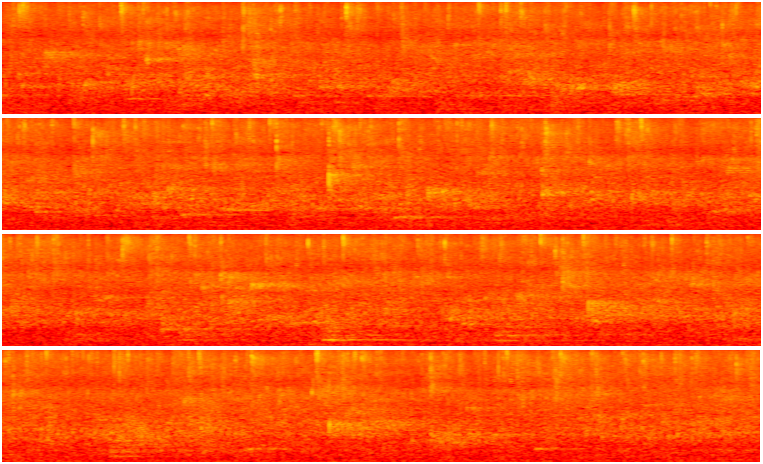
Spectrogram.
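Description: Water drops falling in a cave: a dense, steady patter of drips with frequent short pitched plinks of drops landing in water.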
